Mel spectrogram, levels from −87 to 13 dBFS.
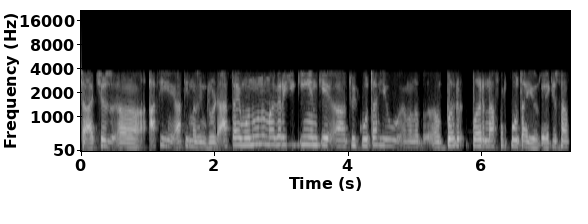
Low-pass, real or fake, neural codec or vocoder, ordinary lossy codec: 3.6 kHz; real; none; none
